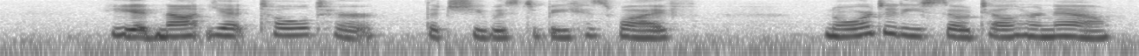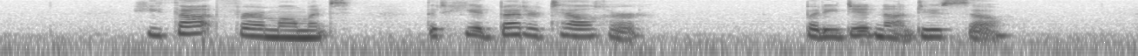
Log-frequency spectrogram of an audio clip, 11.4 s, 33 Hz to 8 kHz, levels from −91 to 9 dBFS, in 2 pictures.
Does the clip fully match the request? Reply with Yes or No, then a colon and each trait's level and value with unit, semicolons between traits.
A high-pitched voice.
Yes: high, 230 Hz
